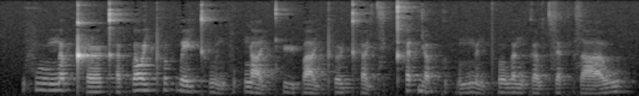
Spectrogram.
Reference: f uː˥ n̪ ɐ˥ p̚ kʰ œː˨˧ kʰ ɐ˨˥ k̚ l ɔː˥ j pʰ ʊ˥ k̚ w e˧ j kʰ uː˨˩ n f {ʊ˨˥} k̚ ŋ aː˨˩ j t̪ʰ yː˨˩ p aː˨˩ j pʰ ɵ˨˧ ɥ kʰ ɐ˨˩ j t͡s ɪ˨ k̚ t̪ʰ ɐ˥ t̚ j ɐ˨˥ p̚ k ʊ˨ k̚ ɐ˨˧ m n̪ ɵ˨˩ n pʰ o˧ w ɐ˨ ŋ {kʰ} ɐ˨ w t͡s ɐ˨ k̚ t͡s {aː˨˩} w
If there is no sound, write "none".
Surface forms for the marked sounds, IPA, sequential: ʊ˧, k, aː˨˥

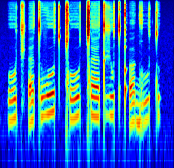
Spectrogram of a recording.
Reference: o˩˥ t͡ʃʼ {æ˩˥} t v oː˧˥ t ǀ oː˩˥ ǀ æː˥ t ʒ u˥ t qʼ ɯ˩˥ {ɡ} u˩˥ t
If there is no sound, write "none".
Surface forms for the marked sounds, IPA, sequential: æ˩˥, ɡ

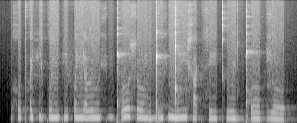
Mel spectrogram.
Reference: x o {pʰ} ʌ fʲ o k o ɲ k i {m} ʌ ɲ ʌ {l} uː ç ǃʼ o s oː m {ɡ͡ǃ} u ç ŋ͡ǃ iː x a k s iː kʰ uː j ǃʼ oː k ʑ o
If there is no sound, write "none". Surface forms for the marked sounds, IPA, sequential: pʰ, f, l, ɡ͡ǃ

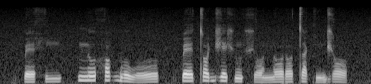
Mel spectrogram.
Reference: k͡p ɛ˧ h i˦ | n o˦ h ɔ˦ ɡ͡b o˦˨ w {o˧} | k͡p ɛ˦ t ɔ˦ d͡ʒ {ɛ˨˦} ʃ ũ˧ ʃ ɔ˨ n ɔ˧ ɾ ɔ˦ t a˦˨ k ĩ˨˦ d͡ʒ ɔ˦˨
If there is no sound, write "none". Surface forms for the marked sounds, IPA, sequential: o˨˦, ɛ˦˨

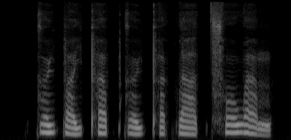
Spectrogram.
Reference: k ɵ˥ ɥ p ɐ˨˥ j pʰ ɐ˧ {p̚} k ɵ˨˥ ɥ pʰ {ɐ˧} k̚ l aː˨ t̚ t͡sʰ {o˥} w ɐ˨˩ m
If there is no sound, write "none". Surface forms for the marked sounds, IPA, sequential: p̚, ɐ˨˥, o˥

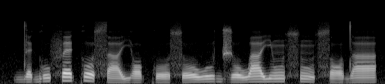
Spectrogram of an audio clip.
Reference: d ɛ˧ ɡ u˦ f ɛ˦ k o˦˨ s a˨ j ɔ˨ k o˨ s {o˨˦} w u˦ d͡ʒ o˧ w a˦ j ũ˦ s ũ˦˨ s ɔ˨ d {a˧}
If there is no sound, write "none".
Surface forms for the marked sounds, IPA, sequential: o˨˦, a˧

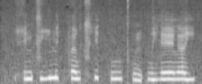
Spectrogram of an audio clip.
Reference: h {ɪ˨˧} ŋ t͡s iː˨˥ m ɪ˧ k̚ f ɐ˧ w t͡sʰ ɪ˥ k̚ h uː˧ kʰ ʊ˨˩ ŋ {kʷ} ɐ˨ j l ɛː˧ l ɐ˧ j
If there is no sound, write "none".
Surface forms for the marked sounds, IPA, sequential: ɪ˨, kʷ

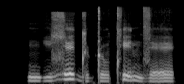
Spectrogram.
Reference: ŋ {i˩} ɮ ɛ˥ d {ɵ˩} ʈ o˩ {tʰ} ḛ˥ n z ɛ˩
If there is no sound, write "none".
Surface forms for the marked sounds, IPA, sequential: i˩, ɵ˩, tʰ

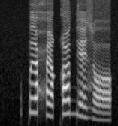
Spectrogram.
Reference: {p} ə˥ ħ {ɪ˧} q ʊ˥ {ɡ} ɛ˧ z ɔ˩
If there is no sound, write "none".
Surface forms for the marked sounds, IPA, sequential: p, ɪ˧, ɡ

